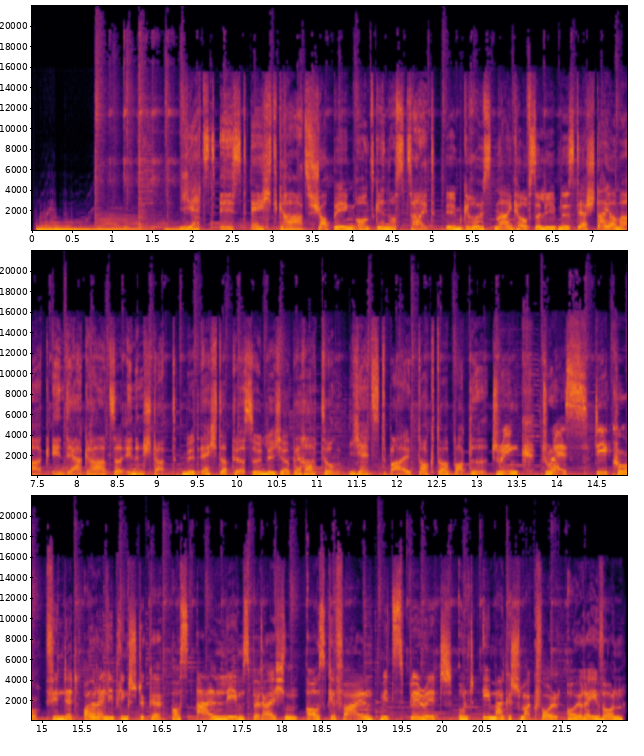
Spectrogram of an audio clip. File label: spot; echtgraz; drbottle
